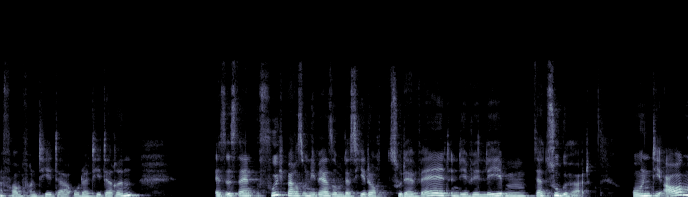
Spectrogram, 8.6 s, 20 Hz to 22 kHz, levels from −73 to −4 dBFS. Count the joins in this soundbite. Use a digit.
0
